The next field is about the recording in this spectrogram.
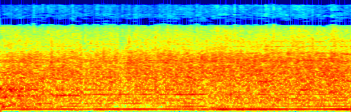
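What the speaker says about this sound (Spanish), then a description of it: "dame un aplauso a los que están afuera que no pudieron entrar" A church congregation applauds for the people left outside who could not get in: a continuous, even roar of clapping across a large room over a steady low hum, with no gaps or rise and fall.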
